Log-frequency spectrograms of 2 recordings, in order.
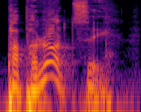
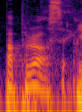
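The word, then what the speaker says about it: Paparozzi: And they are already being praised by Rob Paparazzi. – I like them on pizzas. Great. – Paparazzi.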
